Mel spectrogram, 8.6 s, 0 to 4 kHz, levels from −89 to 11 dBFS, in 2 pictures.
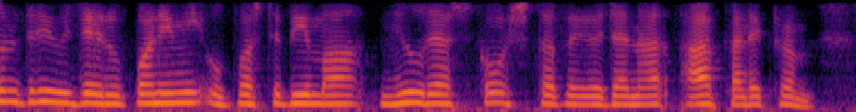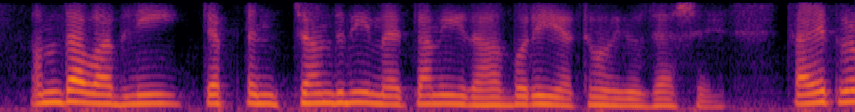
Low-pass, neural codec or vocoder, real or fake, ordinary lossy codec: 3.6 kHz; codec, 24 kHz, 0.9 kbps, WavTokenizer, medium speech release version 2; fake; none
